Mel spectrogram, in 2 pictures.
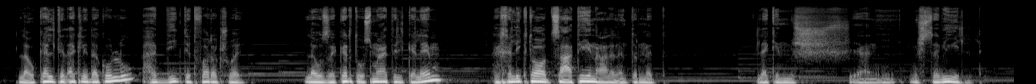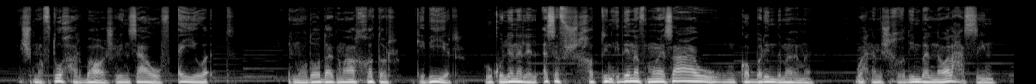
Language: Arabic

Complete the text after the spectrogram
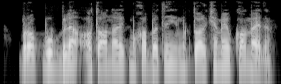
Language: Uzbek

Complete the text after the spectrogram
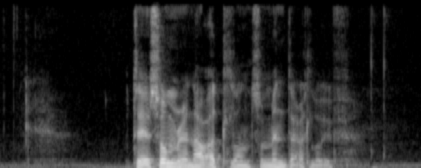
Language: Faroese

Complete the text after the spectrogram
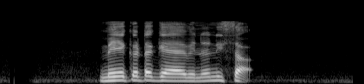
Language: Sinhala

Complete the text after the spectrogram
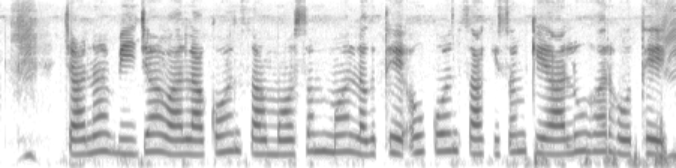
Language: Chhattisgarhi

